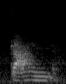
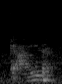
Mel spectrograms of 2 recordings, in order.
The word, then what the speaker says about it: gang: This NG sound in Danish, that's like and we always, so the NG always makes that sound, gang, gang.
